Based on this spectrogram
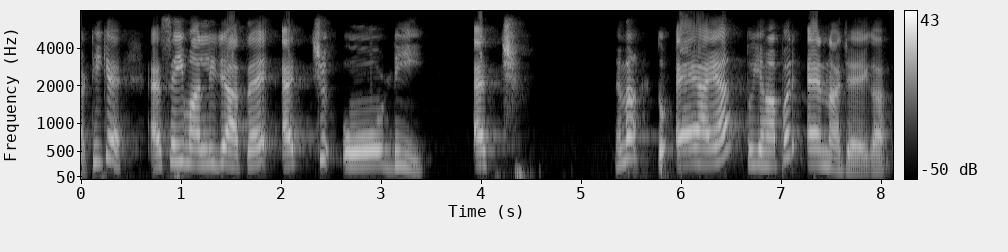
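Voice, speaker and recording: A woman with a high voice and an Indian accent teaches English grammar in an online exam-prep lecture. She explains each point slowly and keeps checking that her students follow. The recording sounds a little dull and lo-fi. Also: fairly bright tone.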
